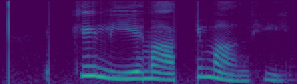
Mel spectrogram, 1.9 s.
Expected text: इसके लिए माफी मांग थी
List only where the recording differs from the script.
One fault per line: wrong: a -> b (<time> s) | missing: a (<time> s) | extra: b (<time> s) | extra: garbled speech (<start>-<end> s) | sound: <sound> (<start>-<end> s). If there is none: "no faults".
sound: dropout (1.1-1.2 s)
